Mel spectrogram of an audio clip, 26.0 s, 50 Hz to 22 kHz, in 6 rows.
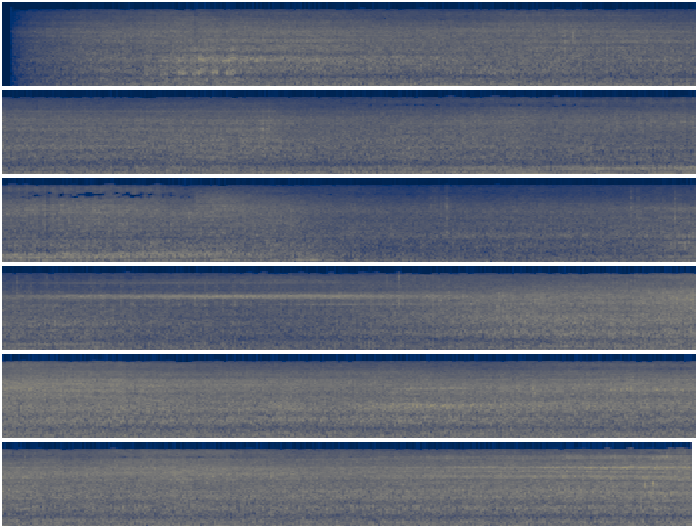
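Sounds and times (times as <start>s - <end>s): road noise: 0.1s - 26.0s
traffic driving past: 0.2s - 26.0s.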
